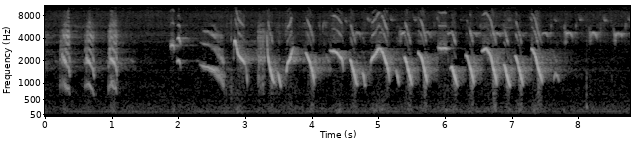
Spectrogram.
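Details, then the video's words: Male superb lyrebird in Victorian forest, Australia, giving his own call among mimicry: a few sharp clicking notes, a pause, then a long run of loud whistled downward and upward sweeps repeated rapidly about two or three per second. "This again is his own call."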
